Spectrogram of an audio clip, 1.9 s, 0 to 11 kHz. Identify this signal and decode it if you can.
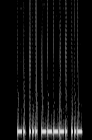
Morse code, heard as a keyed tone, about 40 wpm, 700 Hz. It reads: NS9U
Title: USA Call Signs - 4 Characters - Repeated 2x - 40wpm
